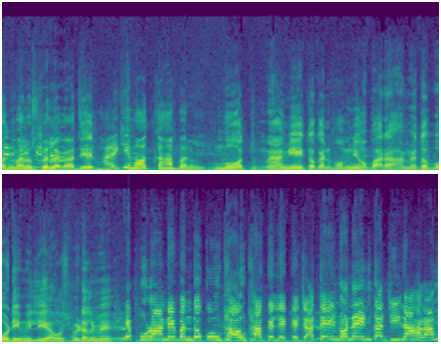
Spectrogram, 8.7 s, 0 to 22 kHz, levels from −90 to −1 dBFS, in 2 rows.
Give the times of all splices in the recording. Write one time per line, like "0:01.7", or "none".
0:01.0
0:05.6

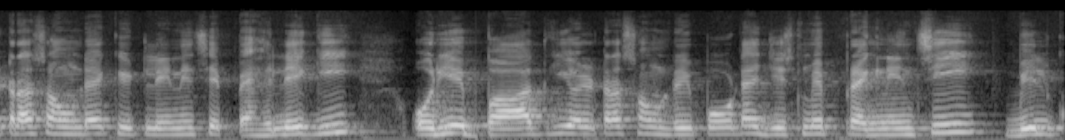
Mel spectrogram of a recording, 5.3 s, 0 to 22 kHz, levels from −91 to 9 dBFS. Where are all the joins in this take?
none

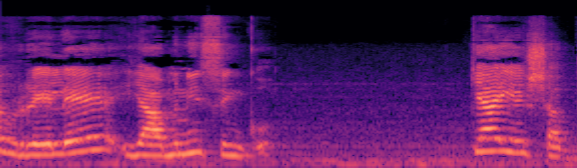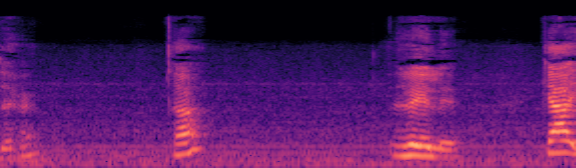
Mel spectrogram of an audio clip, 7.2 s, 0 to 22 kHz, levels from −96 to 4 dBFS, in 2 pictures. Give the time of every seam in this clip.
none

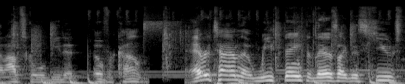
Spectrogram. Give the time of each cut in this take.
0:01.4

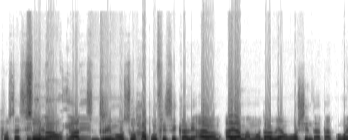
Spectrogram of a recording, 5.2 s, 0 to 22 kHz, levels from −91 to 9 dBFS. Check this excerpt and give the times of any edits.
0:01.0

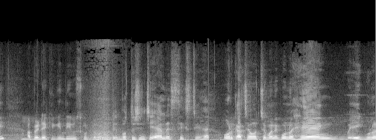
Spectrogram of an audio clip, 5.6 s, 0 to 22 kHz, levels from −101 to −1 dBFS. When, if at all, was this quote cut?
0:01.6
0:03.1

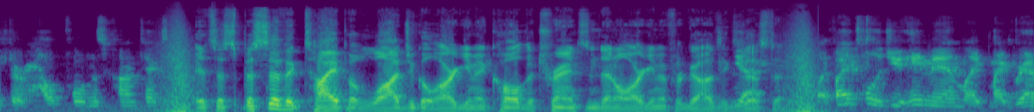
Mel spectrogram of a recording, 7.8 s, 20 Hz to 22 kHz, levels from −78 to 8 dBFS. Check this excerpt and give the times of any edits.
0:01.4
0:06.1

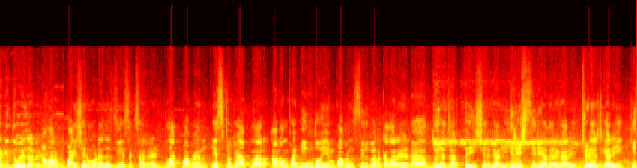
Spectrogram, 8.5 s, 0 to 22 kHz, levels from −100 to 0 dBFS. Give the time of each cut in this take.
0:00.8
0:02.8
0:05.5
0:06.8
0:07.7

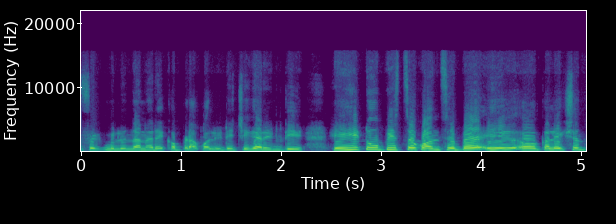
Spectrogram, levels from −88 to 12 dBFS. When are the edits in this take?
none

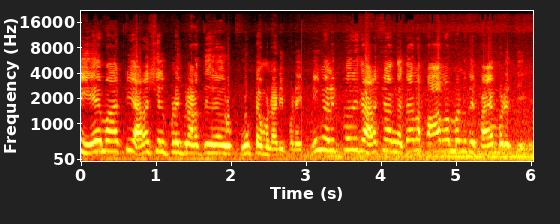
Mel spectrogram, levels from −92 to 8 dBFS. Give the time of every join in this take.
0:02.9

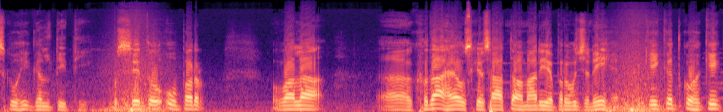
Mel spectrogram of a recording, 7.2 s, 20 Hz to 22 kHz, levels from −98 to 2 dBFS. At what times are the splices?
0:01.2
0:06.3

